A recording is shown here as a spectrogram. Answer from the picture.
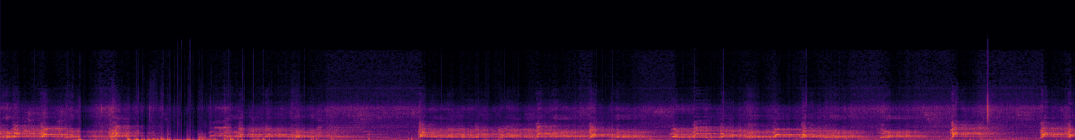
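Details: Dogs playing together on a farm; repeated barking and yipping bursts in clusters, loud throughout, with people's voices and scuffling noises mixed in.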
